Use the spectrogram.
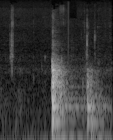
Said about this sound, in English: So now that that's all completely out of the way, I'm going to take a sip of my apple juice.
